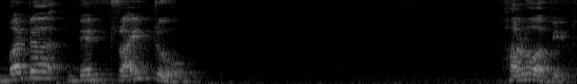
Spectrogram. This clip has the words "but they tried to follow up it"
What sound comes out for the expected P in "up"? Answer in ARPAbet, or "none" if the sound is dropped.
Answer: B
